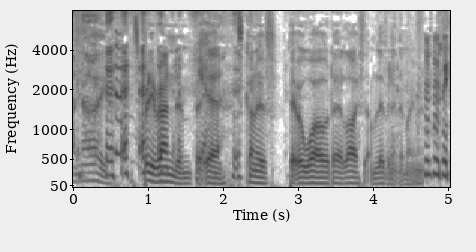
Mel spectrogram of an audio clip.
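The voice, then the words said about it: Genuine non-American accent. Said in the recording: “The accent is real... It's legit... it's a real accent”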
